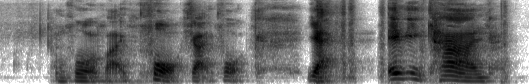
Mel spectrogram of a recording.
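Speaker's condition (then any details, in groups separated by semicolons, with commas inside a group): Cerebral palsy; mild, ataxic type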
